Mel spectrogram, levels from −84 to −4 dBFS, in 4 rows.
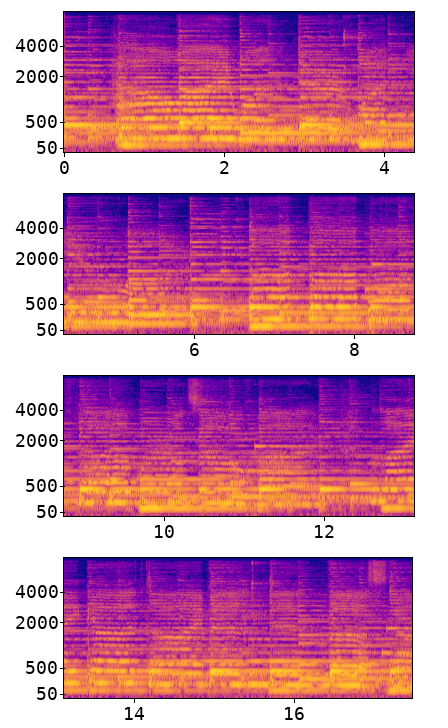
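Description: No technical faults can be heard anywhere in the recording.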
